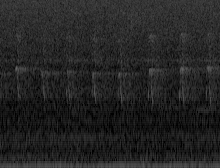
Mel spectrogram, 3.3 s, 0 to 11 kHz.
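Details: Wild peregrine falcon at a nest box in a water tower in Orange, New South Wales, Australia, October 2024, bringing small prey to chicks; repeated short harsh chipping notes roughly every half second over a steady low hum.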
